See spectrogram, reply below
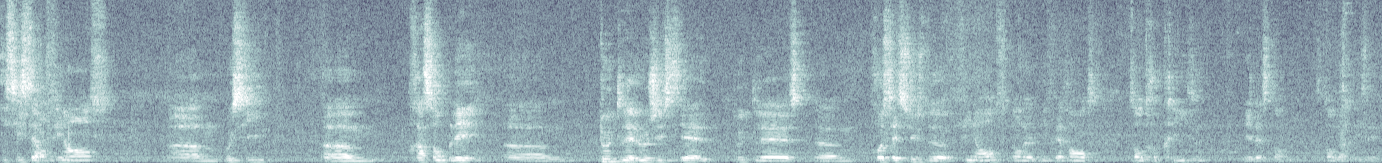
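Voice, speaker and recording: In an echoey conference hall, a young man with a Belgian French accent presents slowly in a steady, mid-range voice, restarting often and leaning on fillers since French is not his first language. Background noise is audible on the distant mic.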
